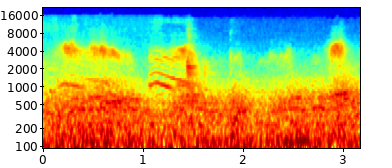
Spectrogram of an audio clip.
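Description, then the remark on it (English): A few harsh caws from black crows flapping about ring out over a dense, rumbling wash of noise, with a sharper, wavering call cutting through near the middle; no one speaks. “Black crows flapping about yellow bones in a swinging rusty cage.”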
